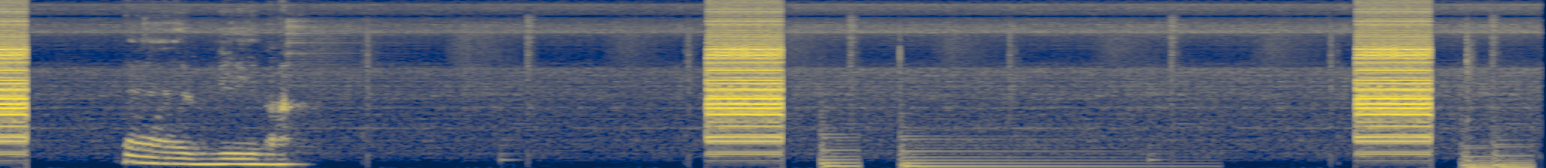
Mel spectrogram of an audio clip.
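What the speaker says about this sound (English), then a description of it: "I get inside and pick the lock to the apartment. Immediately, an alarm goes off." A buzzing electronic apartment alarm in the video game Tex Murphy: The Pandora Directive sounds in three loud, steady bursts of about a second each, spaced several seconds apart, with a voice speaking briefly between them.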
